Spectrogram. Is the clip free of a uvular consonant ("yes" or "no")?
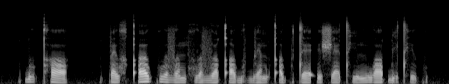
no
